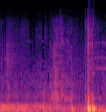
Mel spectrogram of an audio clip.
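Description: A low steady hum, then near the end a single short knock as a hand takes hold of the cardboard hobby box.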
